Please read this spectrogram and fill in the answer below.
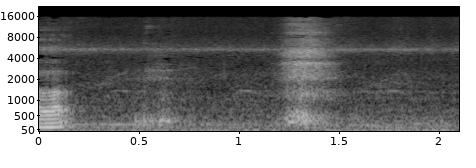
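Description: A man's short, sharp breath in through the nose about a second in, during a pause between spoken phrases. A thin, steady, high-pitched insect trill runs underneath.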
